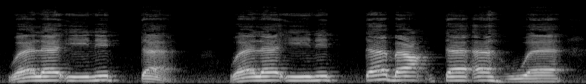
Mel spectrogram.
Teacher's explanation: Wala in ittaba'ta wala initta, nit hujung lidah digusi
